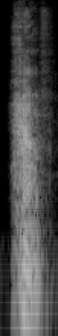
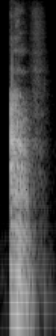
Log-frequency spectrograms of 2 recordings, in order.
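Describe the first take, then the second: First: The word starts with an H sound. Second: The word starts without an H sound.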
